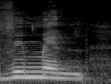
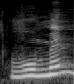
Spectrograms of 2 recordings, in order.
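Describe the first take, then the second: First: The first vowel sounds like short 'i'. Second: The first vowel sounds like 'oo'. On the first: The speaker calls it right. "तर विमेन" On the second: The speaker calls it wrong. "वुमेन नाही"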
